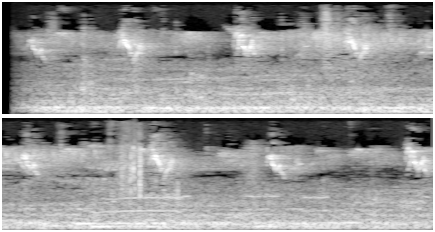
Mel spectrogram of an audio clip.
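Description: A small bird chirping repeatedly: short, high chirps that slide downward, roughly one or two a second. A steady low rumble runs underneath.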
